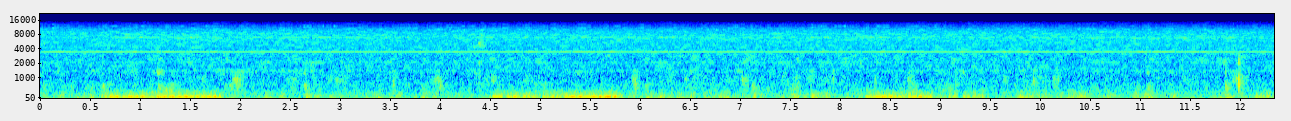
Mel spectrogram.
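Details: Cat snoring while asleep: soft, low rumbling snores with each breath, about three in twelve seconds, faint against steady room hiss and small rustles.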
